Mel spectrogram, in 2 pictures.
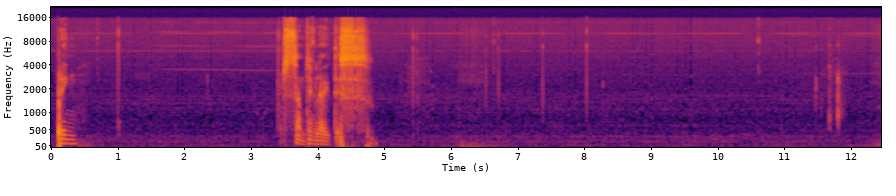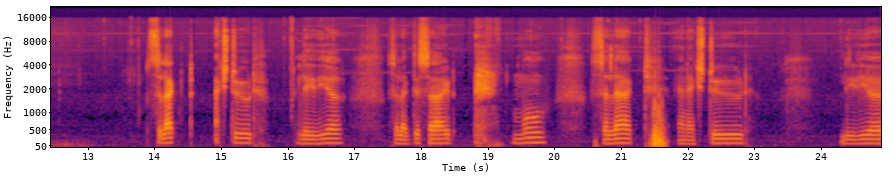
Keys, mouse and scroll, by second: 0.5 click, 5.3-6.4 scroll up 2, 6.4 click, 11.4 KP_1, 12.3-13.2 scroll down 1, 13.2 click, 14.1 e, 16.3 click, 17.1 click, 19.4 click, 21.1-22.2 drag, 22.2 e, 24.5 e.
